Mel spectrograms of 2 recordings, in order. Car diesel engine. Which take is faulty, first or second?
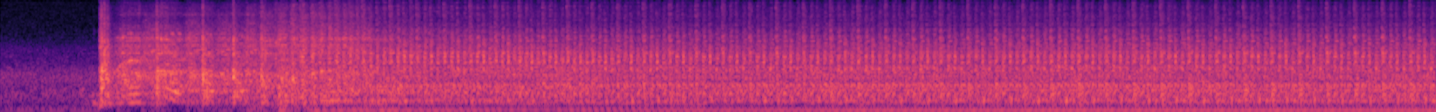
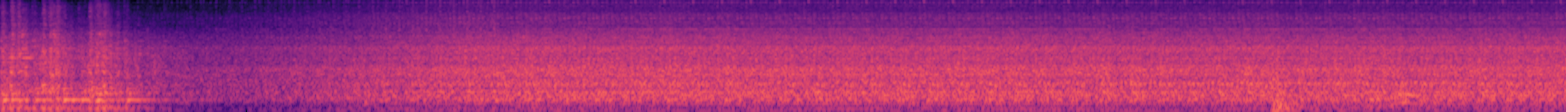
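second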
